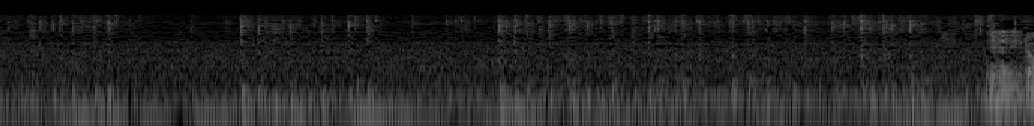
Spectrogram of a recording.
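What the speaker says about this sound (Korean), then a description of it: "마이크 위치가 오늘 좀 안 좋아서 자꾸 타이핑하는데 좀 걸리네요" Quiet, steady tapping of keys on a computer keyboard while entering code, a continuous patter of soft clicks heard from a slight distance.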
